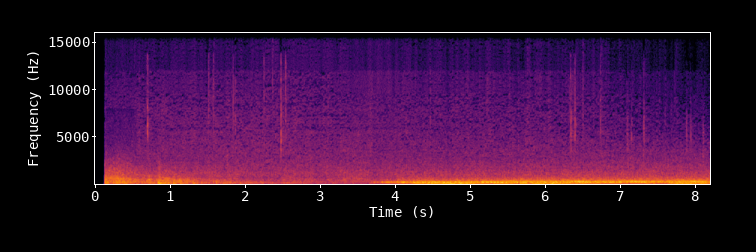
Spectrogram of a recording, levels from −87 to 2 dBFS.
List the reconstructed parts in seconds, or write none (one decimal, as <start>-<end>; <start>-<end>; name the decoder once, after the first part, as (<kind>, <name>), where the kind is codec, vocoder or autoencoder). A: 0.9-1.7 (autoencoder, DAC-VAE); 2.6-4.9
